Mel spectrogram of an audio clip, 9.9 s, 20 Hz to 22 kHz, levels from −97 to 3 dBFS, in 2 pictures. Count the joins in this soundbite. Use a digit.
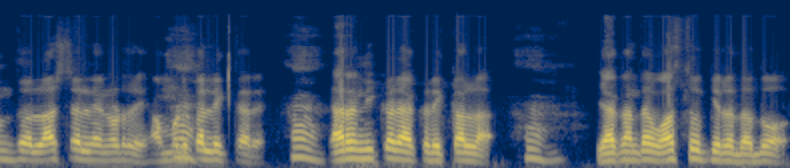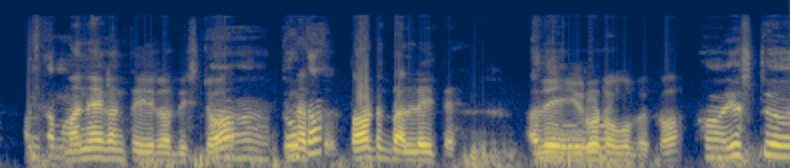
1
